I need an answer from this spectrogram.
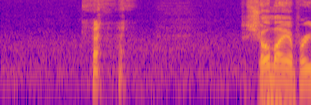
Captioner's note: Kyle laughing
